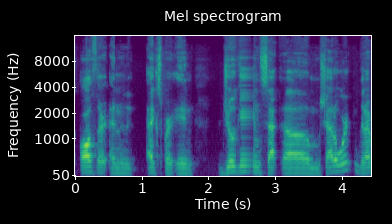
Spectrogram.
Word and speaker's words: Jungian: Melissa Kim Corter is a deaf psychologist, author, and an expert in Jungian shadow work. Did I pronounce that right?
